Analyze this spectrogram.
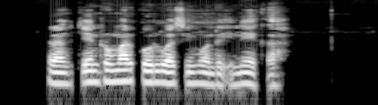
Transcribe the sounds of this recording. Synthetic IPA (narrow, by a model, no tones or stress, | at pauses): ɾaŋɡt͡ʃɛnɾumaɾkolwasiŋɡɔndɔ̰ʔḭnɛka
